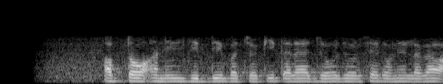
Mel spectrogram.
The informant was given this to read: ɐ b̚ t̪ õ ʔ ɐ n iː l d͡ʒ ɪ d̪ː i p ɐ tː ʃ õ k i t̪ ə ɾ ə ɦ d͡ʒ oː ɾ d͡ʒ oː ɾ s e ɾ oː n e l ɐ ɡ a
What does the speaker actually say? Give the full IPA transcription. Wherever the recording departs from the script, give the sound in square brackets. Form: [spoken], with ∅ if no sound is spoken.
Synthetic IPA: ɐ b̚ t̪ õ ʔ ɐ n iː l d͡ʒ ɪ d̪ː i [b] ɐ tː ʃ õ k i t̪ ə ɾ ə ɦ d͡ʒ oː ɾ d͡ʒ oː ɾ s e ɾ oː n e l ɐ ɡ a

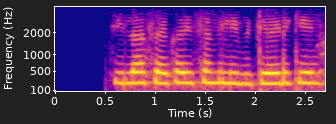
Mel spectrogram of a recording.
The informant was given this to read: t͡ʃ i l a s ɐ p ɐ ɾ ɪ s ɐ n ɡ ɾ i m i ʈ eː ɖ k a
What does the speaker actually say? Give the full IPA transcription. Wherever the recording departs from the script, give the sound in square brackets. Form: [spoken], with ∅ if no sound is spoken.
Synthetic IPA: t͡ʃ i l a s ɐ [k] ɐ ɾ [i] s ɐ [ŋ] ɡ [l] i m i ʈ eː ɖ k [e]

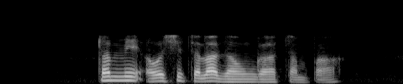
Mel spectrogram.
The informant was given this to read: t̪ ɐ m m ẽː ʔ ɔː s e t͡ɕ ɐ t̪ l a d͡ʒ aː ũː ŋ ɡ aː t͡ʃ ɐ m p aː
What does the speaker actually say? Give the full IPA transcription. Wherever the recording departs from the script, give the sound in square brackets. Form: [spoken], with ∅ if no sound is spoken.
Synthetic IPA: t̪ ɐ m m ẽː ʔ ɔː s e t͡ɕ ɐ [∅] l a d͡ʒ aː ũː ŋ ɡ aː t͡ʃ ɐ m p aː

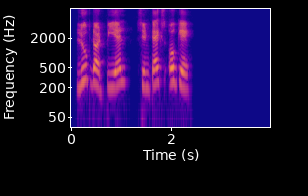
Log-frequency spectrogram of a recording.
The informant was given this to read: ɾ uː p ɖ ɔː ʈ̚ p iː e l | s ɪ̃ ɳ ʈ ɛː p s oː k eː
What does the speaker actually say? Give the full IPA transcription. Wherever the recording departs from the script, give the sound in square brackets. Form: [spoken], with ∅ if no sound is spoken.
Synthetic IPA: [l] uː p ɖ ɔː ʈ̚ p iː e l | s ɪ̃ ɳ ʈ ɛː [k] s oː k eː

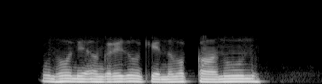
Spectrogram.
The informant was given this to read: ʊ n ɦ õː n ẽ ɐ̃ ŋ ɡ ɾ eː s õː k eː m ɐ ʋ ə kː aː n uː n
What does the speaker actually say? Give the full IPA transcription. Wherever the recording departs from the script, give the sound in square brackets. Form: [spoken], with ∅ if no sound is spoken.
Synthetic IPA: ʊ n ɦ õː n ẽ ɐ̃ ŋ ɡ ɾ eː [z] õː k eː [n] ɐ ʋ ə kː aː n uː n

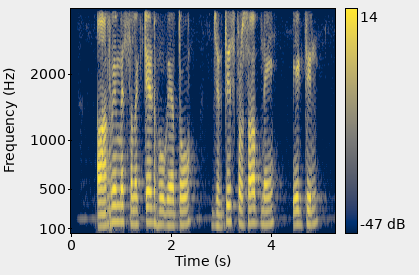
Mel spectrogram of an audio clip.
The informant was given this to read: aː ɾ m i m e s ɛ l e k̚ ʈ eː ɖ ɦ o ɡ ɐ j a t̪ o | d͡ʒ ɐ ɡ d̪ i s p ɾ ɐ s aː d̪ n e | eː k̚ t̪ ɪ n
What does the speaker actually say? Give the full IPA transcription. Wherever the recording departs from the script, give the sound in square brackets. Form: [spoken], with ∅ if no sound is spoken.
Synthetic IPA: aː ɾ m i m [ẽ] s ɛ l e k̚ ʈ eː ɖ ɦ o ɡ ɐ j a t̪ o | d͡ʒ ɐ ɡ d̪ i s p ɾ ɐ s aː d̪ n e | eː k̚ [d̪] ɪ n

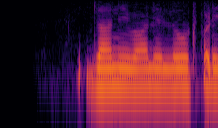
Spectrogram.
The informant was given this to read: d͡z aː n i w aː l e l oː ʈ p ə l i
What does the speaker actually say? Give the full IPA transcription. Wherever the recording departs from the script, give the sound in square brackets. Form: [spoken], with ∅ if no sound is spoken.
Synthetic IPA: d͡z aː n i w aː l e l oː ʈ p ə [ɽ] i

